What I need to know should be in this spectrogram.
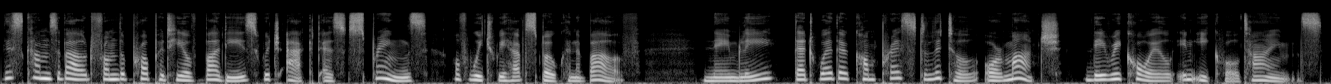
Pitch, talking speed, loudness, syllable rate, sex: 205 Hz, 135 wpm, -17 LUFS, 4.0 syllables/s, female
